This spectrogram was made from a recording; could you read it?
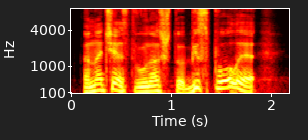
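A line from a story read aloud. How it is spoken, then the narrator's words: Giggle. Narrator (Russian): хихикнула Ольга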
